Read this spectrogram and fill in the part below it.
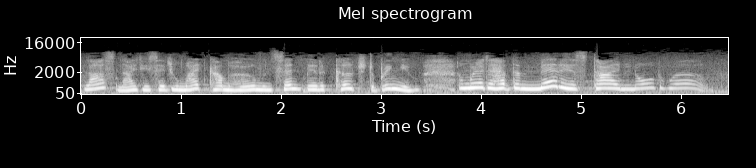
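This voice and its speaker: An actress playing an eager, loving young girl, gushing with excitement, in an old radio drama. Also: high voice, moderate pace, close to an everyday voice. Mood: joyful, affectionate. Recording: thin, tinny vintage radio broadcast.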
